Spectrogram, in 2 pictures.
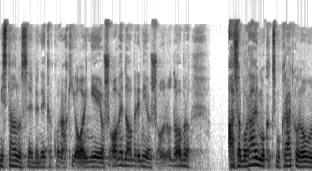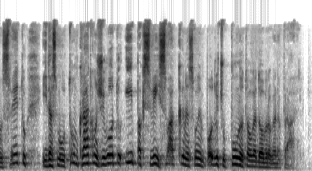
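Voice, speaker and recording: In a Zagreb accent, a man with medium pitch and vocal fry speaks at a fairly quick pace with very wide pitch swings against a quiet background. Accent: Zagorje kajkavian-tinged Zagreb Croatian. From Croatia, Hrvatsko zagorje (near Lobor, Golubovec). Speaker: communication scientist. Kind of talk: radio interview chat.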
